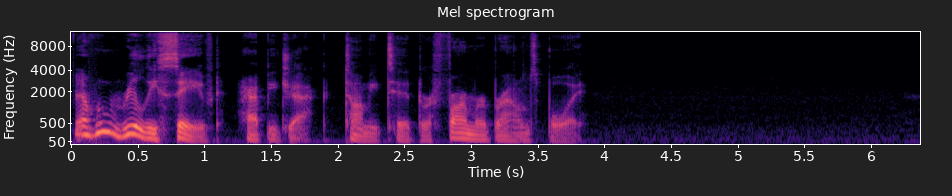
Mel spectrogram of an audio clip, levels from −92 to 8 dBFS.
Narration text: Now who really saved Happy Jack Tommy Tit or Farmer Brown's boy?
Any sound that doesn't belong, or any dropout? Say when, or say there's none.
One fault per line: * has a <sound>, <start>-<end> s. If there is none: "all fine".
all fine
